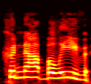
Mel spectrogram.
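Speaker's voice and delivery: usual speaking voice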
